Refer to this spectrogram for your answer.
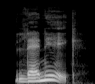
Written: landæg

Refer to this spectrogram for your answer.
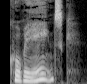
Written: koreansk

